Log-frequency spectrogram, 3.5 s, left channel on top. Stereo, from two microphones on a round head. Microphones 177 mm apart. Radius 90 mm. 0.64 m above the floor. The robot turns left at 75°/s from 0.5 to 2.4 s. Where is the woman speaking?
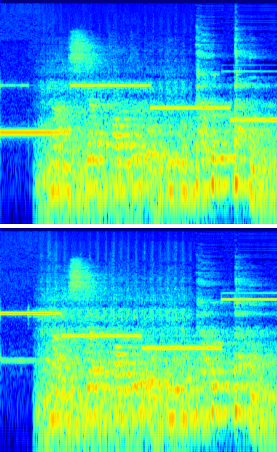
130° right, 1.4 m; by 2.3 s 100° left, 1.4 m.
